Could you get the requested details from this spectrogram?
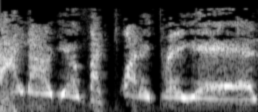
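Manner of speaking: play-acted drunken yell, very slow, high, drawn-out. Retelling how Ronnie stood up to make a toast, imitating Ronnie screaming. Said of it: "He's screaming".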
